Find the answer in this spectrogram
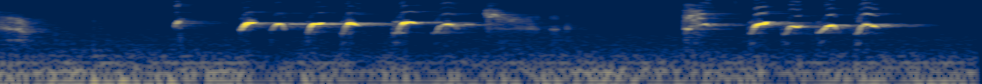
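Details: Baby cockatiel calling with two bursts of short chirps: each note rises quickly, then levels off into a clear whistled tone. Five notes come in quick succession, a pause follows, then four more.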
